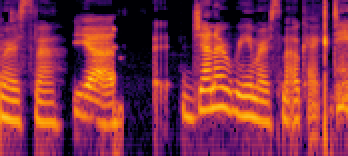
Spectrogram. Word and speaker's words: Riemersma: Is it Jenna Riemersma? That is so close. Okay. That's what it looks like, how it's spelled, but it's pronounced Riemersma. It's Dutch. Riemersma.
